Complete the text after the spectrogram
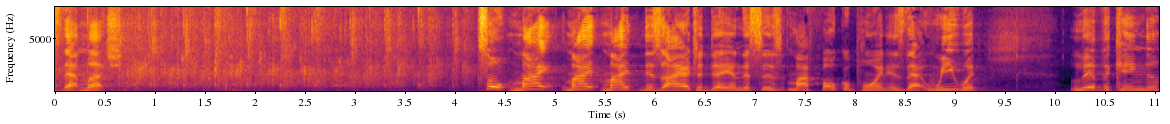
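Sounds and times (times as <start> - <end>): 
audience applause: 0.0 - 4.2
speech: 0.1 - 0.8, 4.3 - 9.4, 10.2 - 11.0.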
